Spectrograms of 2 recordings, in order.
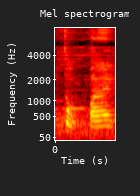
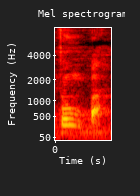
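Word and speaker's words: Tupã: Y los bolivianos le ponen el acento en el medio. Y es un acento llano, burubisha. Por ejemplo, Tupán, que es el nombre de Dios, ellos le dicen Tumpa.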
